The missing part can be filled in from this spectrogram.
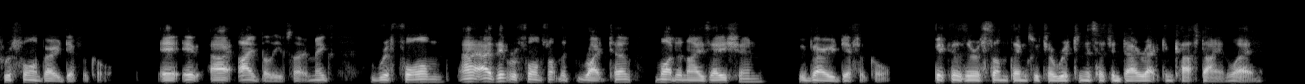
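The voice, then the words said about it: English accent. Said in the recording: “you have an English accent, so you sound smarter than me”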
